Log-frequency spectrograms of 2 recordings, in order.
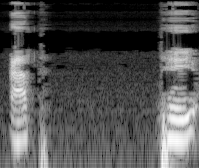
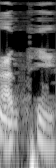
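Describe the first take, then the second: First: The two syllables are separated by a long gap. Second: The two syllables run closely together. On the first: "wait a long time between the syllables" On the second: "move them together a little closer"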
